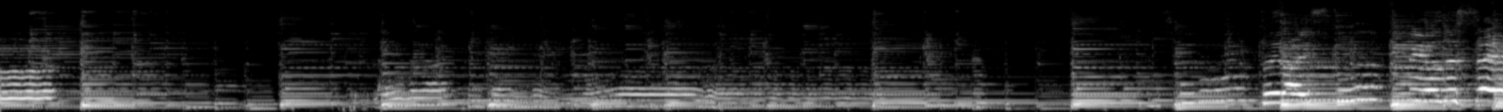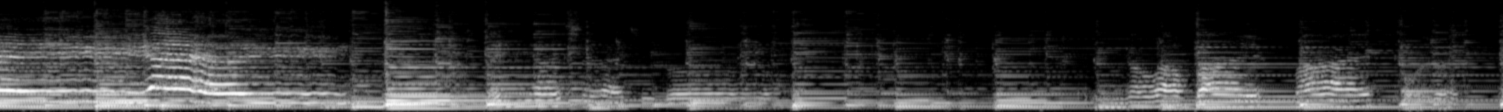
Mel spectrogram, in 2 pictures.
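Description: Acoustic guitar strummed and picked through the whole stretch, with a voice singing a wordless line in the middle that bends and falls in pitch.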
